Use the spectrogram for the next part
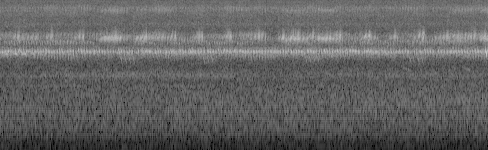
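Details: Crickets chirping at night: a steady, high, shimmering trill runs without a break, with a fainter pulsing upper tone that beats several times a second over a soft hiss of background noise.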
